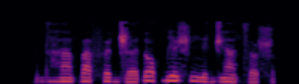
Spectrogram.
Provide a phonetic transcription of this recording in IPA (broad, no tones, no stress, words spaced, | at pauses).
dʱãpa fɛɖ͡ʐɜɗɔ ɓiʂ ŋed͡ʒãt͡sɒʂ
